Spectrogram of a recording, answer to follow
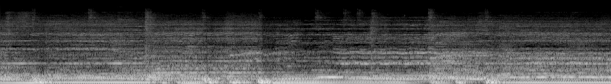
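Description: Gospel music with a choir singing over deep, sustained bass.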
